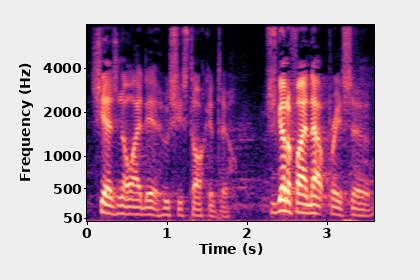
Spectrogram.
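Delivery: ordinary delivery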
